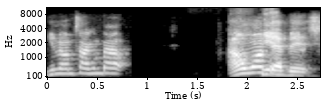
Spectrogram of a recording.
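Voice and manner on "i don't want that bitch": mocking, bitter, resentful, dismissive tone. Imitating a bitter baby daddy: imitating a bitter baby daddy. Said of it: "A bitter ass baby daddy".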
